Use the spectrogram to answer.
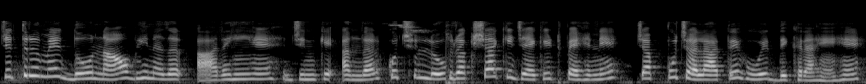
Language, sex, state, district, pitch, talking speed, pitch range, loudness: Hindi, female, Maharashtra, Pune, 245 Hz, 160 wpm, 225-295 Hz, -23 LUFS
